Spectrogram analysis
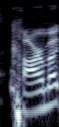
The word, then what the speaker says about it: karma: But the song is Karma Chameleon. At no point does that man pronounce an R in karma. It's just not there.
